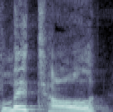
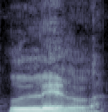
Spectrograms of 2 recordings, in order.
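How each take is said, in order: First: The middle sound is a clear t. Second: The middle sound is dropped entirely. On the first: "instead of little" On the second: "or lil"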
